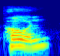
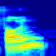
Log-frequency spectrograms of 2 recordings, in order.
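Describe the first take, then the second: First: The word begins with a p sound. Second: The word begins with an f sound. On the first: "So pone" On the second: "The ph is just uh, makes a fuss sound"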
